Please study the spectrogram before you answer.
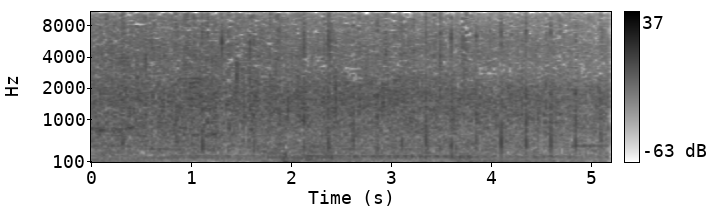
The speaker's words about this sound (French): Applaudissons-le encore une fois.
